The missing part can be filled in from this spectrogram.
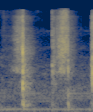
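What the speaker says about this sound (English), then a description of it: "Let's pull a challenge card." Tarot cards drawn from a deck, three short papery riffling swishes about a third of a second apart, close and quiet.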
